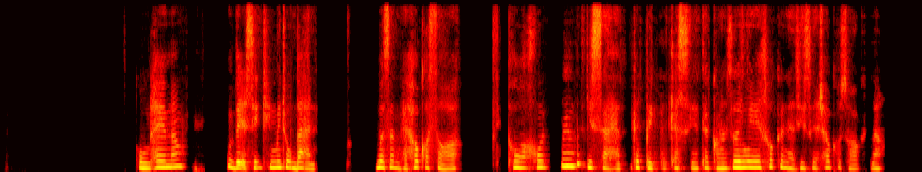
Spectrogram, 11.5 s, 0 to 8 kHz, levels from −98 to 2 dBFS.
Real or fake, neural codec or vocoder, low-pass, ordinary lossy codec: fake; codec, 16 kHz, 1 kbps, FunCodec, trained on LibriTTS, 50 frames a second; none; none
